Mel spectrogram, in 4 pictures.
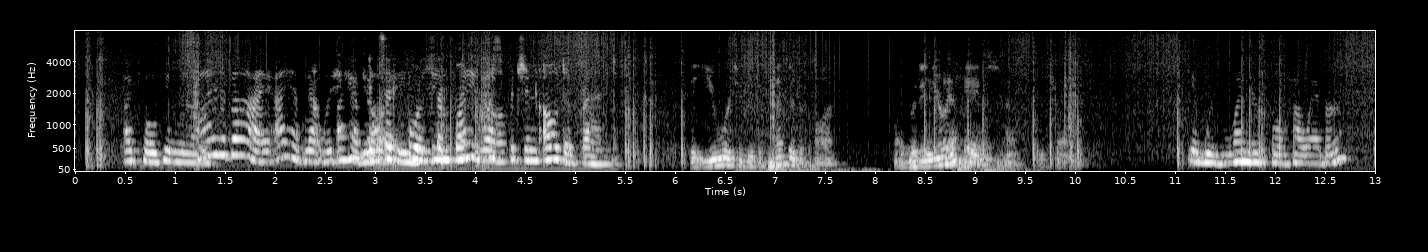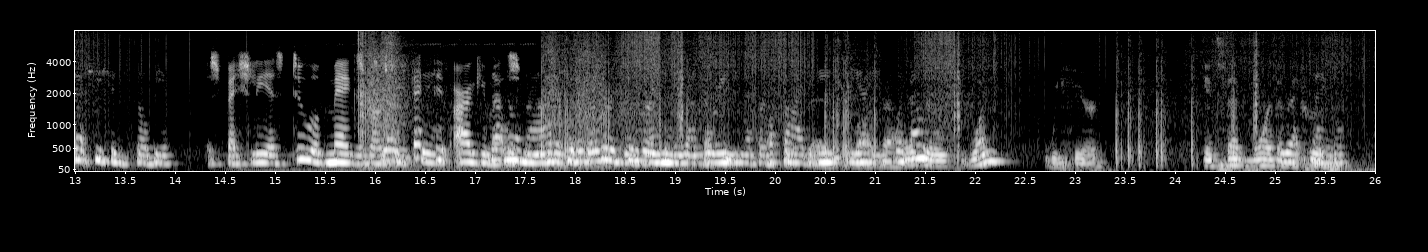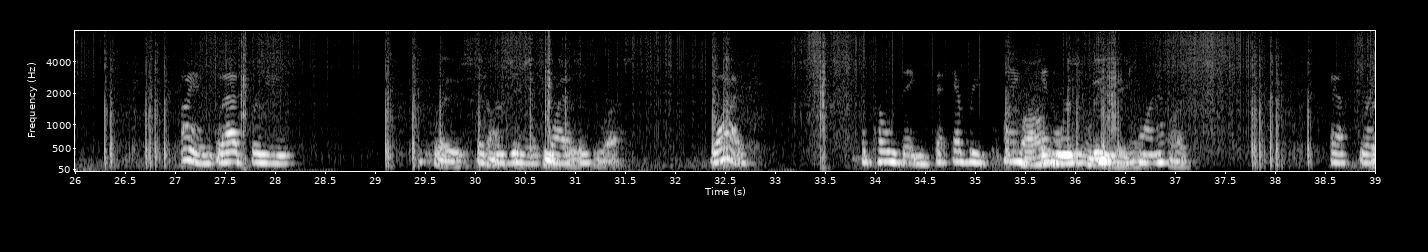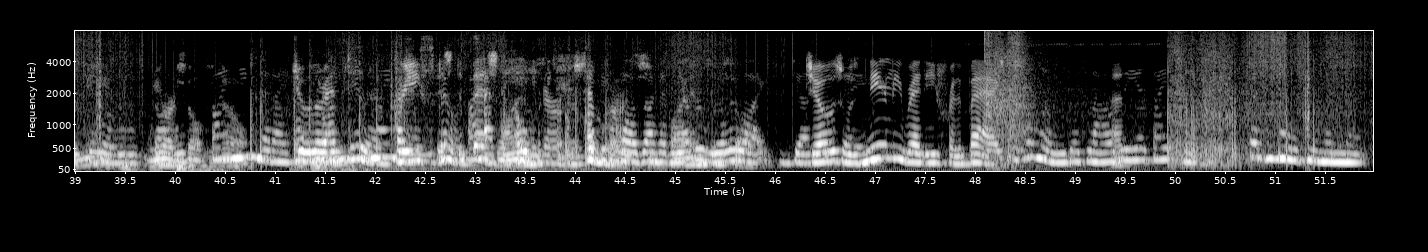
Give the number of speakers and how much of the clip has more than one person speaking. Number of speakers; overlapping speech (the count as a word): seven, about 45%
